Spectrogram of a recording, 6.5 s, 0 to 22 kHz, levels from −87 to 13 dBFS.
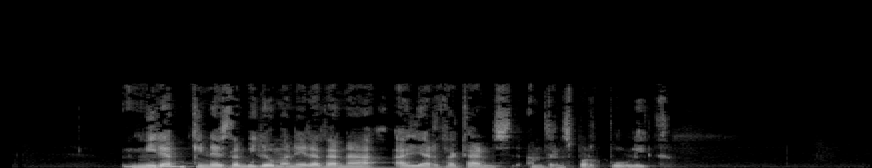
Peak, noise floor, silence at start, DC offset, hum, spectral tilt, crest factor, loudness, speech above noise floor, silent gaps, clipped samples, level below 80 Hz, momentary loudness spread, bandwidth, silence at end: -2 dBFS; -73 dBFS; 0.9 s; under 0.1%; none; -6 dB/octave; 20 dB; -21 LUFS; 52 dB; none; under 0.1%; -66 dBFS; 13 LU; 11.5 kHz; 1.55 s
